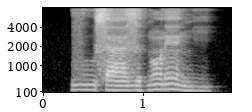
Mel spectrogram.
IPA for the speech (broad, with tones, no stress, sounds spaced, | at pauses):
v u˨ s aː˨ z ə˨ ɡ ɔ̃˧ ɾ ɛ̃˦˨ ŋ i˨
